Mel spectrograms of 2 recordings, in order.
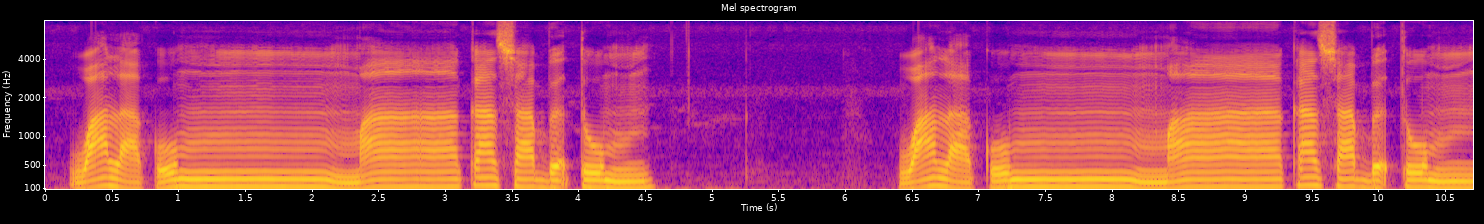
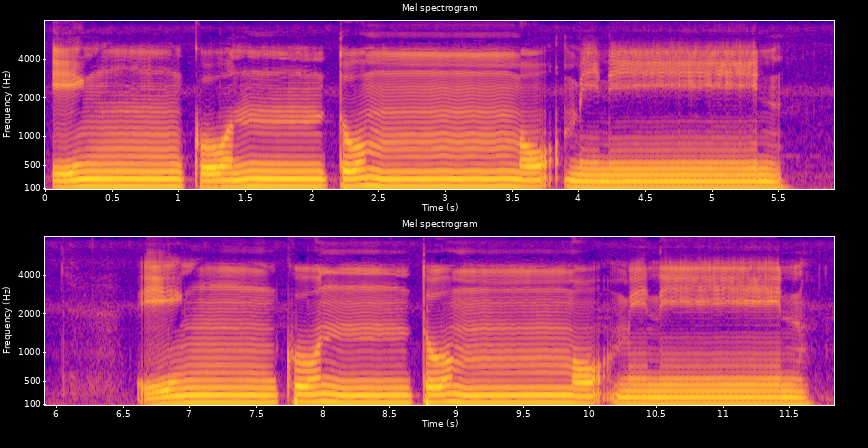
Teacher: Mim mati bertemu dengan mim dibaca dengung 2 harokat. Disebut dengan idgham mutamasilain atau idgham mimi.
